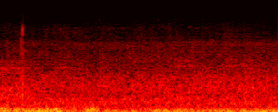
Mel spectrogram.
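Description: Steady rush of wind and road rumble from a bicycle riding along at speed, with wind buffeting the microphone.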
